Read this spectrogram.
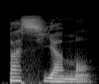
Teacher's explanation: even if you write it EMMENT, phonetically it goes like amant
